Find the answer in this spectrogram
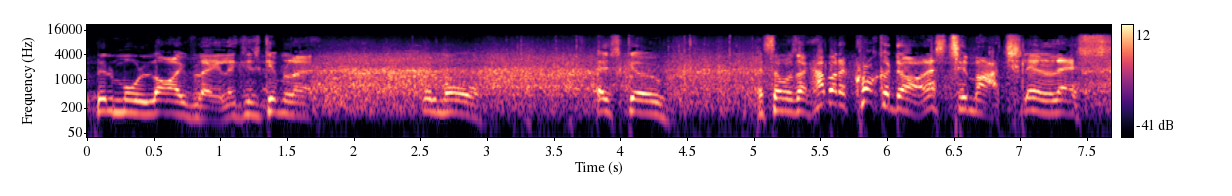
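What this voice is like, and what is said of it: Put-on Australian accent. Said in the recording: “keep talking in your Australian accent ... you do a bad Australian accent”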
